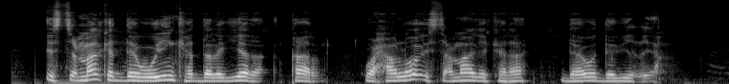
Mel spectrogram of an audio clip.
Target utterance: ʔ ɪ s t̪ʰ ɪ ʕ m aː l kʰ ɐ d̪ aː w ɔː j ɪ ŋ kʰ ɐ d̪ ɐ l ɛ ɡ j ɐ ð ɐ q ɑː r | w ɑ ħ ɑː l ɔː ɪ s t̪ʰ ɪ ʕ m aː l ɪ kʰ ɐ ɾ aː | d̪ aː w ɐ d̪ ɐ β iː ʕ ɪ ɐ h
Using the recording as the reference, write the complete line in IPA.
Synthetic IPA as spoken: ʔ ɪ s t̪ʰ ɪ ʕ m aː l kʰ ɐ d̪ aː w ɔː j ɪ ŋ kʰ ɐ d̪ ɐ l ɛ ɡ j ɐ ð ɐ q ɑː r | w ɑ ħ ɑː l ɔː ɪ s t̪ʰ ɪ ʕ m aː l ɪ kʰ ɐ ɾ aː | d̪ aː w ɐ d̪ ɐ β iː ʕ ɪ ɐ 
